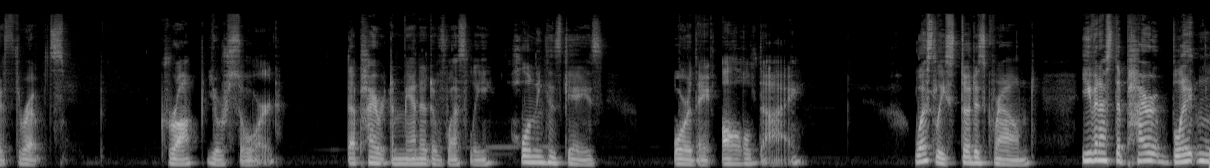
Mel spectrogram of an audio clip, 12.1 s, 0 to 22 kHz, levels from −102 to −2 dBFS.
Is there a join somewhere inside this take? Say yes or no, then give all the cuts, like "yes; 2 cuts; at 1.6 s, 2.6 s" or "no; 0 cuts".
no; 0 cuts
